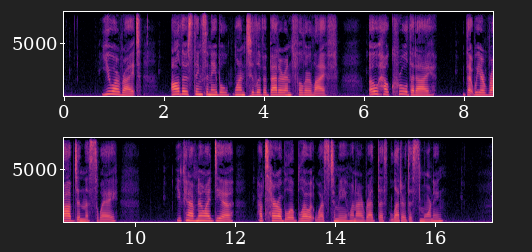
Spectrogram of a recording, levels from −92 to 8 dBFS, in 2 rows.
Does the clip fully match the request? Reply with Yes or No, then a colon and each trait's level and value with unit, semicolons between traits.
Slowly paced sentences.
No: average, 165 wpm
